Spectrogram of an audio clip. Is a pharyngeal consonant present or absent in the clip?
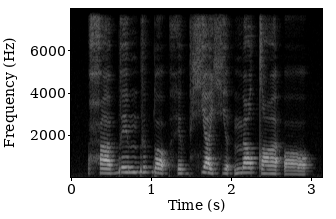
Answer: present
